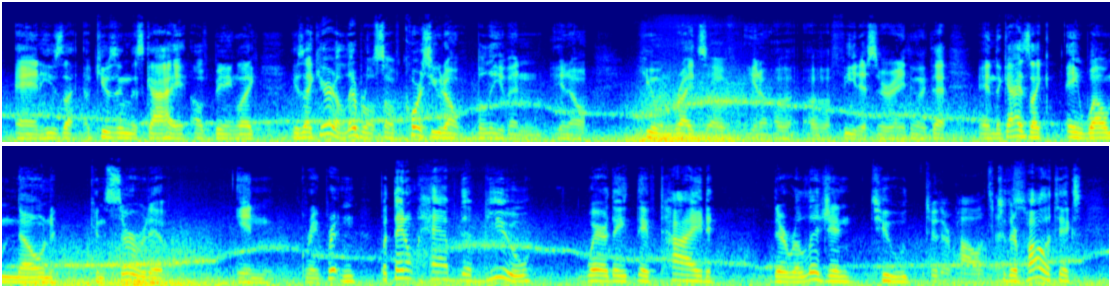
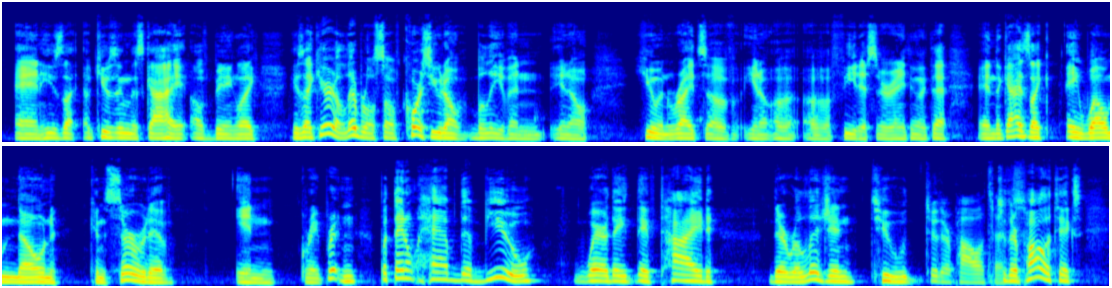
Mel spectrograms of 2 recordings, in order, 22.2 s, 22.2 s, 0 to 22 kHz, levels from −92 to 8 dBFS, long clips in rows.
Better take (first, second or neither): second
